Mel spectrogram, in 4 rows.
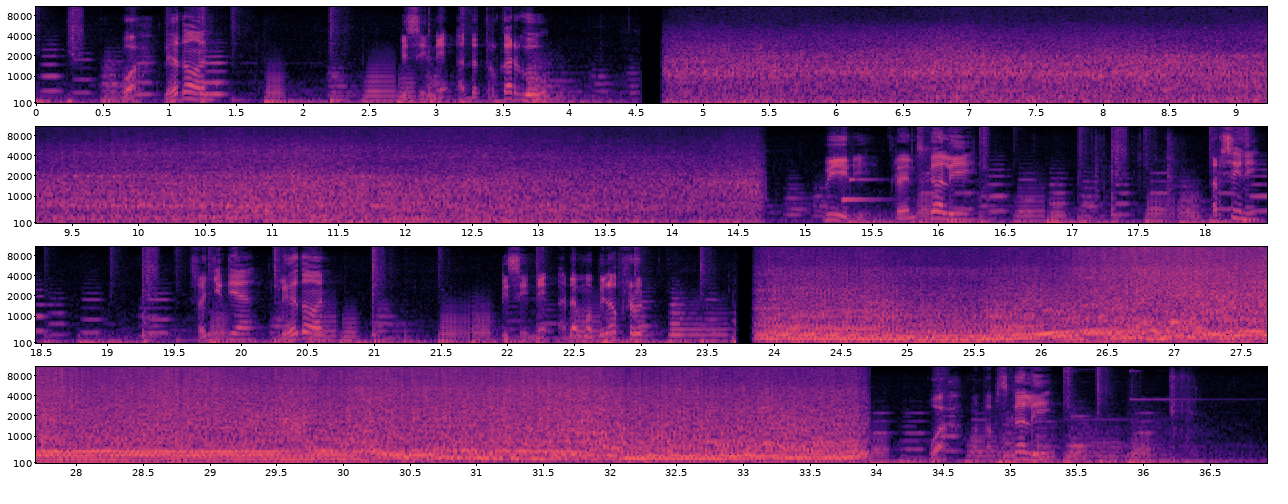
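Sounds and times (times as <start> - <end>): car engine revving: 4.7 - 14.7, 23.8 - 34.0
truck running: 4.7 - 14.7, 23.8 - 34.0.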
